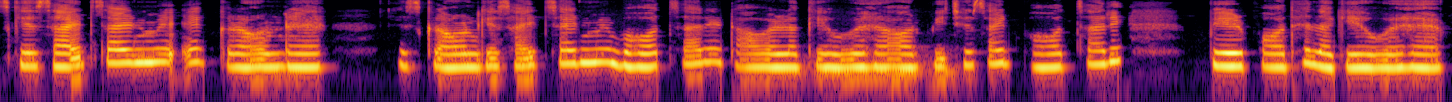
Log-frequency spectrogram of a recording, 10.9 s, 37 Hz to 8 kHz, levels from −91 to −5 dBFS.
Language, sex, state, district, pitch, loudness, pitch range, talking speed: Hindi, female, Jharkhand, Palamu, 240 Hz, -16 LUFS, 235-285 Hz, 160 wpm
